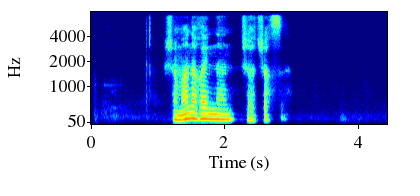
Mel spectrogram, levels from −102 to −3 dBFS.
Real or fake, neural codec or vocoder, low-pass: fake; codec, 24 kHz, 0.5 kbps, DualCodec; 7.2 kHz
